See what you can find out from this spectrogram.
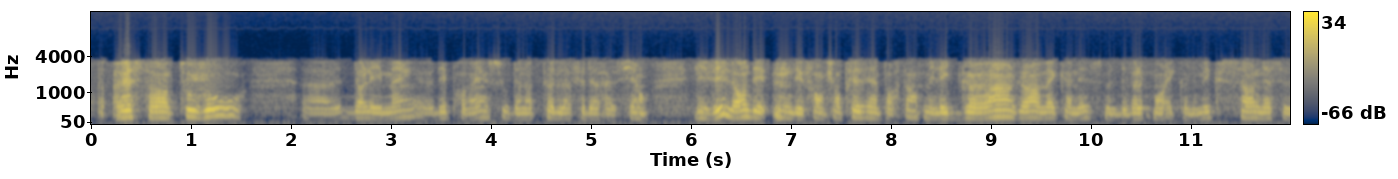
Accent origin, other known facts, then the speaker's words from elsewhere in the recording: Quebec, Canada; chez nous au Québec.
